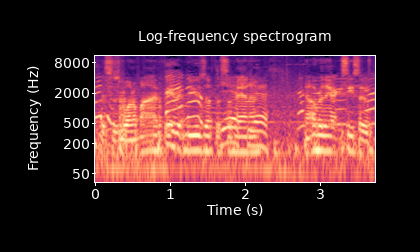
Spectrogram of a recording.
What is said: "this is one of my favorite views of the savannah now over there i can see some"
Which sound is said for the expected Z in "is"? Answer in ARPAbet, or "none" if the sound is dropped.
Z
